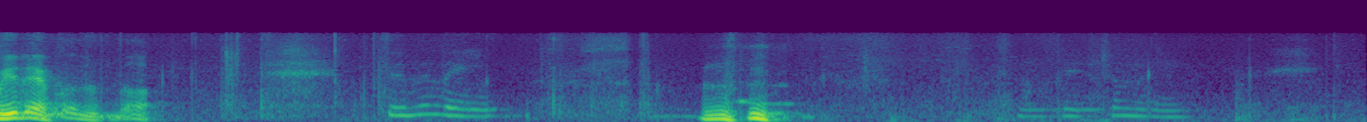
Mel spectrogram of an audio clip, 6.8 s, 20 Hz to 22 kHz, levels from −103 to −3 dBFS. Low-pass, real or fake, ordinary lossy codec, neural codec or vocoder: 7.2 kHz; fake; none; codec, 16 kHz in and 24 kHz out, 1 kbps, XY-Tokenizer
